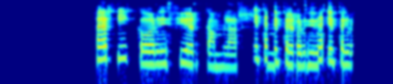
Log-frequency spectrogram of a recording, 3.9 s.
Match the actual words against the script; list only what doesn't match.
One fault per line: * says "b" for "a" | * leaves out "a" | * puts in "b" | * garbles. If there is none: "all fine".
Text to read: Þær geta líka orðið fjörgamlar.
* leaves out "geta"
* garbles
